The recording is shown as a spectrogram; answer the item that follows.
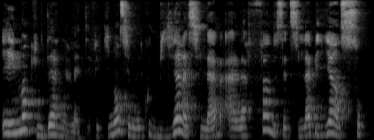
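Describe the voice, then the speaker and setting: A woman's voice: mid-range voice, expressive, brisk, a little mellow, reverberant. A woman teacher with a French accent giving a patient, step-by-step writing lesson to young children, spelling out sounds and syllables. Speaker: kindergarten teacher.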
